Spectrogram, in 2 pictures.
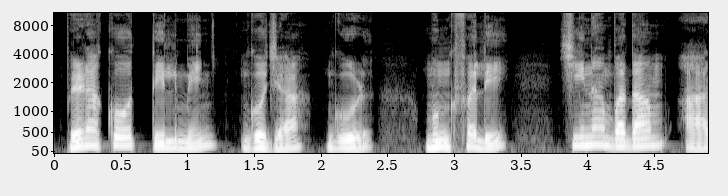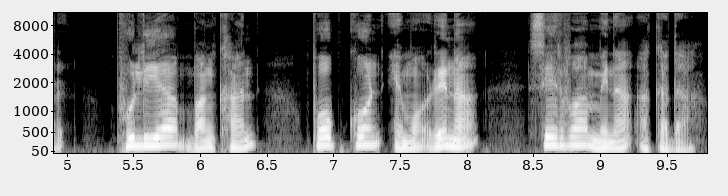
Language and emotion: Santali, neutral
